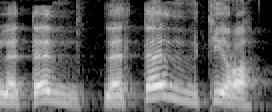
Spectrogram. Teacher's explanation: التاء من طرف اللسان والذال من طرف اللسان مع اطراف الثنايا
